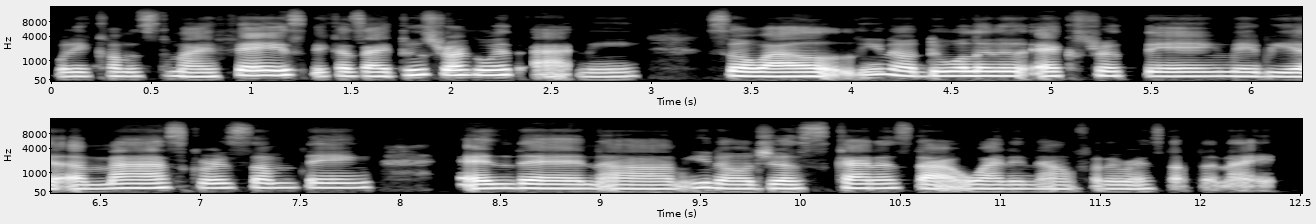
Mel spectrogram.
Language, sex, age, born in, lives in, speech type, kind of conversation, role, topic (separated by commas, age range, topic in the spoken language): English, female, 30-34, Jamaica, United States, conversation, unstructured, none, What little after-work habits help you unwind, and how did they become part of your routine?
